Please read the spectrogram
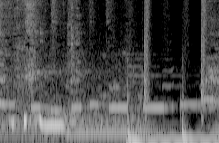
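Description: Domestic pigeons cooing over background music, with a brief dip in the sound near the end.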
